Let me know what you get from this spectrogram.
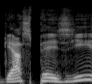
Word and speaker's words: Gaspésie: Well, I want to get back to your first single, which I believe was Gaspésie.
